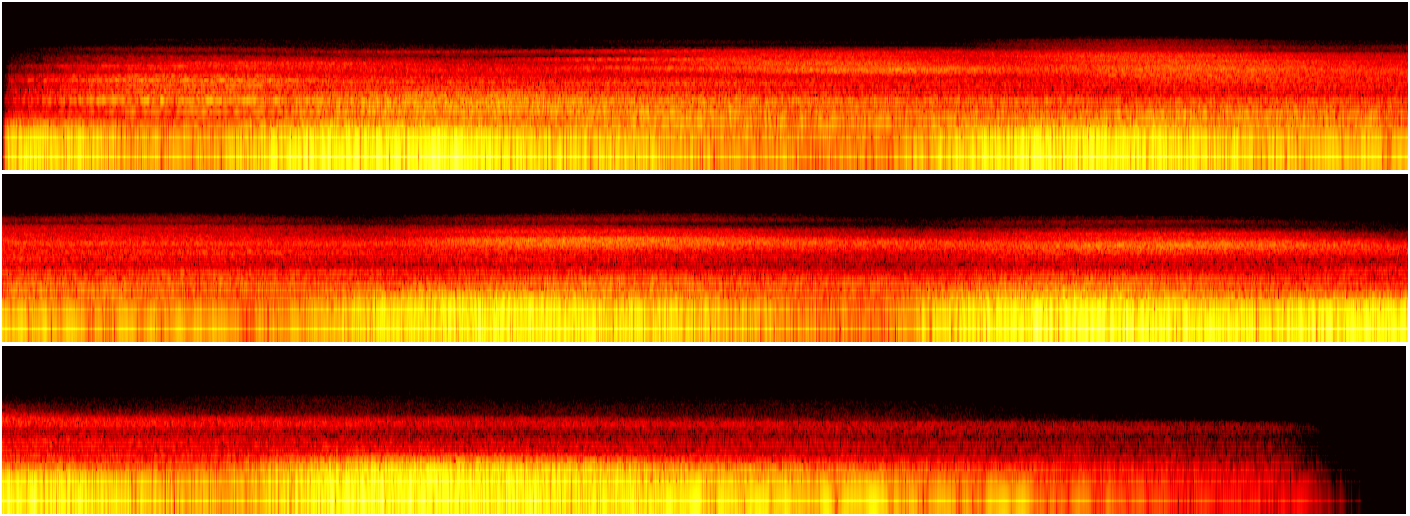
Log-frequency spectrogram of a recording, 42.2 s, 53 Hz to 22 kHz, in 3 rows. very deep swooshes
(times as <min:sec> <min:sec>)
0:23.2 0:39.8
